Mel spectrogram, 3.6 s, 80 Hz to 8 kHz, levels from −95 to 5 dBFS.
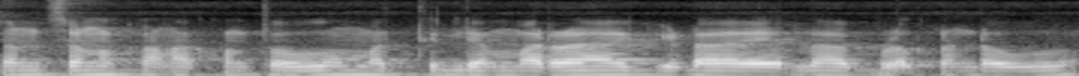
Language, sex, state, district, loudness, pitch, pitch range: Kannada, male, Karnataka, Belgaum, -16 LUFS, 125 Hz, 120-125 Hz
